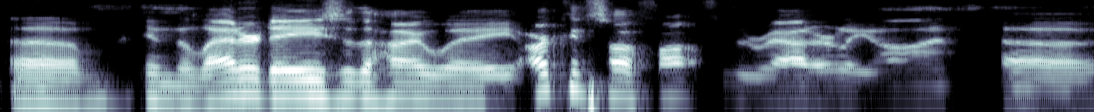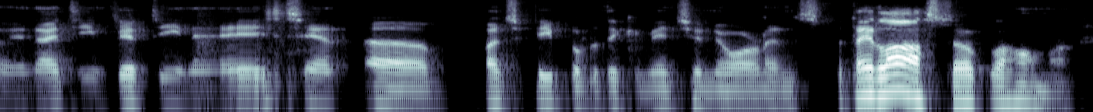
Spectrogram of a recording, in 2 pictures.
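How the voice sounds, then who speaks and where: Man talk show guest, bright tense tone, dry sound, loose hesitant answers. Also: fairly low pitch, brisk, hardly any pauses, no echo, highs cut off. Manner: relaxed, rambling, hesitant with fillers. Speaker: guest, association president. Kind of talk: casual interview answers.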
